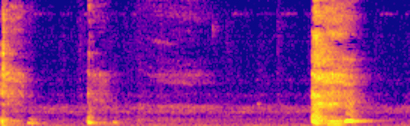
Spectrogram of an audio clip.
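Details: Three short, dry coughs from a sick child who has been checking their temperature, the last cough loudest, in a quiet room.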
